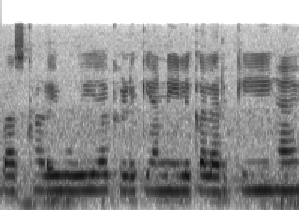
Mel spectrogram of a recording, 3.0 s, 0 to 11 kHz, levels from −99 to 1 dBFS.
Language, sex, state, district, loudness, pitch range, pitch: Hindi, female, Chhattisgarh, Rajnandgaon, -14 LUFS, 210-215 Hz, 210 Hz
